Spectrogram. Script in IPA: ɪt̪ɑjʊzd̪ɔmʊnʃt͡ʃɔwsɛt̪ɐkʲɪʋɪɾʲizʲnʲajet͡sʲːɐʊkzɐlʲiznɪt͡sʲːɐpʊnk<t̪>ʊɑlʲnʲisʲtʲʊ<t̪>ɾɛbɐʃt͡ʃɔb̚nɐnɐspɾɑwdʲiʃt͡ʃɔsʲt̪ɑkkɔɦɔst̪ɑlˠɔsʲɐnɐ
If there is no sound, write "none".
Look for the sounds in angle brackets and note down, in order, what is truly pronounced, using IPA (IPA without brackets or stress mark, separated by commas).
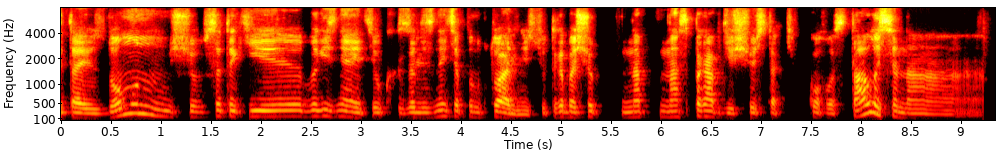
t̪, t̪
